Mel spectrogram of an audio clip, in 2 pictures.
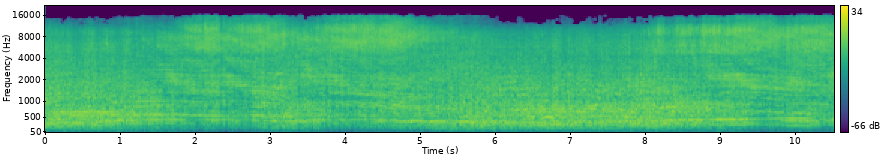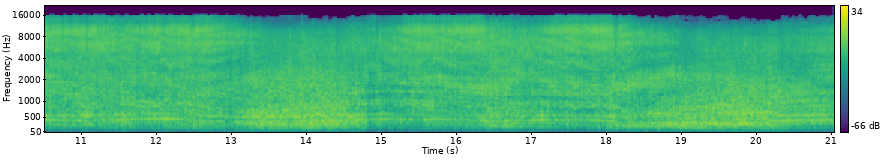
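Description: A pack of race car engines roars loudly, rising and falling in pitch as the cars pass.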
